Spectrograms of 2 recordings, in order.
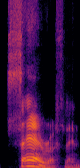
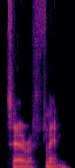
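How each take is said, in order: First: The stress falls on the word Sarah. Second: The stress falls on the word Flynn. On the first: She is being told apart from another person with the same surname. "it's not the same word that we stress every time" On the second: She is simply introducing herself. "she'll probably um, stress that Flynn"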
